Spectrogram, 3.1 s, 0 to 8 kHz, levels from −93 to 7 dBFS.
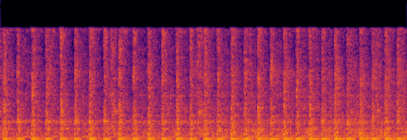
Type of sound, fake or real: real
